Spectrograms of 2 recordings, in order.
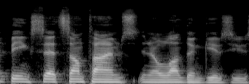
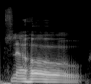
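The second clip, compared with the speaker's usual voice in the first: high, louder oh no of defeat; loud dismayed wail; 7 semitones higher, 6 dB louder, much slower than usual. Real, not acted. Trader watching the inevitable hit, loud high wail. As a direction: howl at the loss.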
